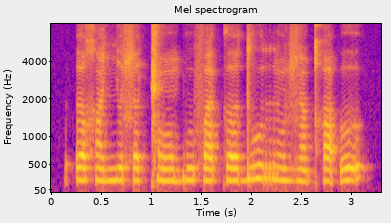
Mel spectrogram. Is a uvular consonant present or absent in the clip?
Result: present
